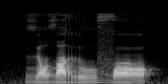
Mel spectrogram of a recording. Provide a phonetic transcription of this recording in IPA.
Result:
ð ʉ ðˤ ə r u v ɔ

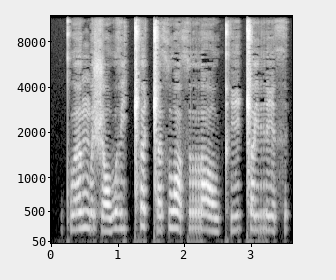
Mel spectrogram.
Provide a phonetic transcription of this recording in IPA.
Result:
kʷʼ əː˨˥ ŋʷ ə˨˥ ʃ ɔ˩ w ə̤˥˩ j ǁʰ ə˥ ǁ ə˨˥ θ w ɔ˥˩ θ r ɔː˥˩ w kʰ i˧˥˧ ǁ ə˥ j r i˥˧ θ

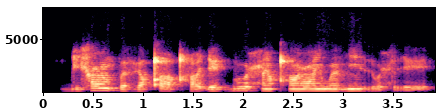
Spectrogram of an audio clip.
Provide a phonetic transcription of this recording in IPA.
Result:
ɡ͡b i˨ x ʕ õ˦ p ə˨ ɦ ɨ˨ qʼ i˨˦ qʰ i˨ ɗ e˦˨ ɡ͡b u˦ ħ ĩ˦ qʰ ũ˦ ʕ ĩ˦ w ə̃˦˨ n ĩ˦ r u˨ ħ r e˨

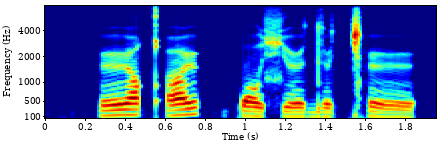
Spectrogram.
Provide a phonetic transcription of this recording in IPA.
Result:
øː qʼ ʏ | p ɔ ɕ øː d ø ǀʰ øː

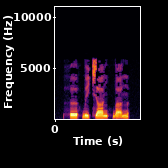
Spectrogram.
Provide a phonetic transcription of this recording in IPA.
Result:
h əː˧ h w e˧ t͡ɕ aː˧ ŋ h w a̰˧˥ n

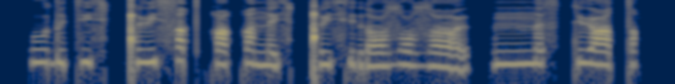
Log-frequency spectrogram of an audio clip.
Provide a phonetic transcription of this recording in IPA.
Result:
u d ə tʲ u sʲ ǃ y sʲ ə tˤ q ə q ə n ɛ sʲ ǃ y sʲ r o zˤ u zˤ ʏ | nː ə s t y tˤ

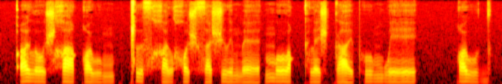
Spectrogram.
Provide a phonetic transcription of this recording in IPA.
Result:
qʼ ɯ l oː ʃ χ a q u m | ǁ ɯ s χ a l χ o ʃ s a ʃ ɯ e̯ m ɛ | m oː q kʰ l ɛ ʃ k a e̯ pʰ uː m w e | q u d

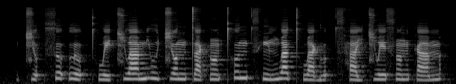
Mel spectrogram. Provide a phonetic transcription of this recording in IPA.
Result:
t͡ɕ o˨ ʔ s o˦ ʔ l o˨ ʔ t̪ʰ w e˨˩ t͡ɕ w a˧ m j u˥˧ t͡ɕ ɔ˧ n t̪ a˨˩ k ɔ̃˧ t̪ʰ o˦ n t͡sʰ ĩ˨˩ m w a˦ t̪ʰ w a˨˩ ɡ o˨ ʔ t͡sʰ a˨˩ j t͡ɕ w e˧ s ɔ̃˧ n k a˨˦ m

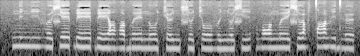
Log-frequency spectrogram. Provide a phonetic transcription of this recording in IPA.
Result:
n i ŋ iː v ɵ ɕ eː ɓ eː ɓ eː ðˤ i ɡʷ eː n oː c ø ɲ ɕ ɵ c oː v ɵ ɲ ɵ ɕ i | ðˤ oː ŋʷ eː ɕ ɵ v tˤ i v i dʱ ø

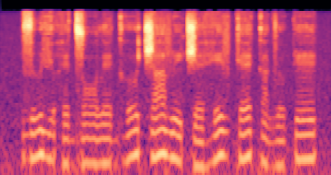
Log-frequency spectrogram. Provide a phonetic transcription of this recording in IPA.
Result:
z ɯ vʲ ɤ h ɛ d͡z ɔ l ɛ ɡʱ ɤ t͡ʃ a v ẽ t͡ʃ ɛ ɦ e v k ɛ k a ɡ l ɤ k ɛ̃

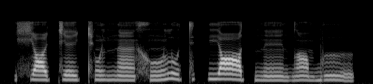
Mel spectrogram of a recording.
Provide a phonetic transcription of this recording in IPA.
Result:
ç ɑ c e cʰ ũ lʲ n æ̃ː x ũ l u tʲ | j ɑː tʲ n̪ ẽː d ɑ̃ b ɯ

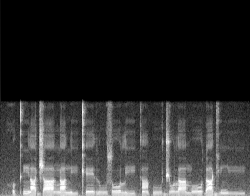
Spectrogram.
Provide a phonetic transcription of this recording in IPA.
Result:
h ʊ˨ kʼ ĩ˦˨ ɾ a˨ d͡ʒ aː˨ ŋ a˦ n iː˨ kʼ eː˨ r uː˨ s oː˦ l iː˦ k ã˨ p uː˨ d͡ʒ o˨ l aː˨ m oː˨˦ ɗ a˦ ɡ i˨ ɲ iː˨

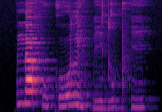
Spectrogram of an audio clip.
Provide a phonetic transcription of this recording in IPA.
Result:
n a˦ f u˨ k oː˦ l ĩ˨ k͡p i˨ d u˦ pʰ i˦

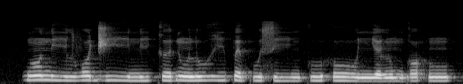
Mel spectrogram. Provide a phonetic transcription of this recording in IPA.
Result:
ɡ ɔ̃˦ n iː˨ l v ɔ˦ d͡ʒ iː˦˨ n i˨ k ə˧ ɗ ũ˧ l u˦ ɣ i˨˦ p ɛ˨ kʷ ɨ˨ s iː˨ ŋ k u˧ h oː˦˨ ɲ ɛ˨ l ũ˨ m ɡ ɔ˧ h ũ˧

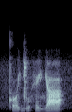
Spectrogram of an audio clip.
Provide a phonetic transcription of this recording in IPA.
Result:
kʼ o ə̯ ɟ u h e ʎ a

